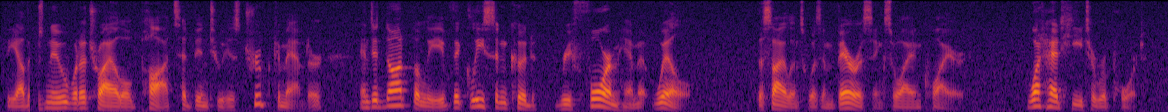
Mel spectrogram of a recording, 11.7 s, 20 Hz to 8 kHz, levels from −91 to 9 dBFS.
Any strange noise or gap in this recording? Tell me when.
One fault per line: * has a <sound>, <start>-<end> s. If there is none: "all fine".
* has a dropout, 0.3-0.4 s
